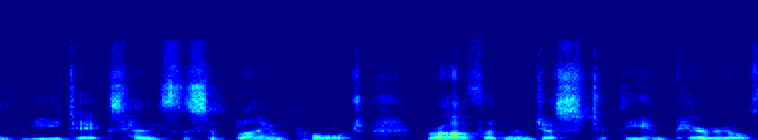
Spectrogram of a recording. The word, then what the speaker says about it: Porte: And in 1805, reluctantly, the Ottoman Sublime Porte, again, Sublime Porte, port, literally the French iteration of gate, where the edicts of the Ottoman Sultan are pronounced.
